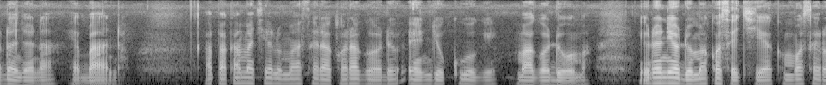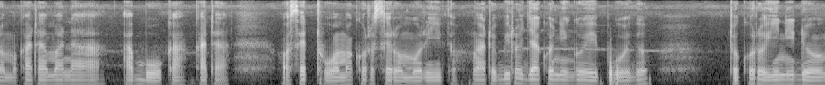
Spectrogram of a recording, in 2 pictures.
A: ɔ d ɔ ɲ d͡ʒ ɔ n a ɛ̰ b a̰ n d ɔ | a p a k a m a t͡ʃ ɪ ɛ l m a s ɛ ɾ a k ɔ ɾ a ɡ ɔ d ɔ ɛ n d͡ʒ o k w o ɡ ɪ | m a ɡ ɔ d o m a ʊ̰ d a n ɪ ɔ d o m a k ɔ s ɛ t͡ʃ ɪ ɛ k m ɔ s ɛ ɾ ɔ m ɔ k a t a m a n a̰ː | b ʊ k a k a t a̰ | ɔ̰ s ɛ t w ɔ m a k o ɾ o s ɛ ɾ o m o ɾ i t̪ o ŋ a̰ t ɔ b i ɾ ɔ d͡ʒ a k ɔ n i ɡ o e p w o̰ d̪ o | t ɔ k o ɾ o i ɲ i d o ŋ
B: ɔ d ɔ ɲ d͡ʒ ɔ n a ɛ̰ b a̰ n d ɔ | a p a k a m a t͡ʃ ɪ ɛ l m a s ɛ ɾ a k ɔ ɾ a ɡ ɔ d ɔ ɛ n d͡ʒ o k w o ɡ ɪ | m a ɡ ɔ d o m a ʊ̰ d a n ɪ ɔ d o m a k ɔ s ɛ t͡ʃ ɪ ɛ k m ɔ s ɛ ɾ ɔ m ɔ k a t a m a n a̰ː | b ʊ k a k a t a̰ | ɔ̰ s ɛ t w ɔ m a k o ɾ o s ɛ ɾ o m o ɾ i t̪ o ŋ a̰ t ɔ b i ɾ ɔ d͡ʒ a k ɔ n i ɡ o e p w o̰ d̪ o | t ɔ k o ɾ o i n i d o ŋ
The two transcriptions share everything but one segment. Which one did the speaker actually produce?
B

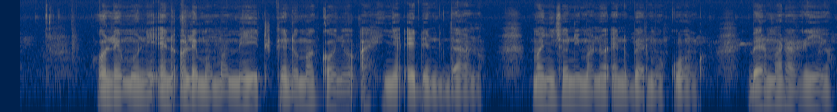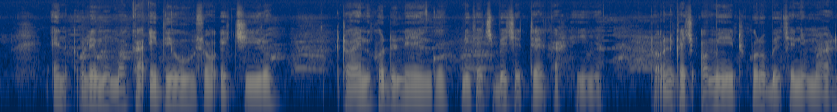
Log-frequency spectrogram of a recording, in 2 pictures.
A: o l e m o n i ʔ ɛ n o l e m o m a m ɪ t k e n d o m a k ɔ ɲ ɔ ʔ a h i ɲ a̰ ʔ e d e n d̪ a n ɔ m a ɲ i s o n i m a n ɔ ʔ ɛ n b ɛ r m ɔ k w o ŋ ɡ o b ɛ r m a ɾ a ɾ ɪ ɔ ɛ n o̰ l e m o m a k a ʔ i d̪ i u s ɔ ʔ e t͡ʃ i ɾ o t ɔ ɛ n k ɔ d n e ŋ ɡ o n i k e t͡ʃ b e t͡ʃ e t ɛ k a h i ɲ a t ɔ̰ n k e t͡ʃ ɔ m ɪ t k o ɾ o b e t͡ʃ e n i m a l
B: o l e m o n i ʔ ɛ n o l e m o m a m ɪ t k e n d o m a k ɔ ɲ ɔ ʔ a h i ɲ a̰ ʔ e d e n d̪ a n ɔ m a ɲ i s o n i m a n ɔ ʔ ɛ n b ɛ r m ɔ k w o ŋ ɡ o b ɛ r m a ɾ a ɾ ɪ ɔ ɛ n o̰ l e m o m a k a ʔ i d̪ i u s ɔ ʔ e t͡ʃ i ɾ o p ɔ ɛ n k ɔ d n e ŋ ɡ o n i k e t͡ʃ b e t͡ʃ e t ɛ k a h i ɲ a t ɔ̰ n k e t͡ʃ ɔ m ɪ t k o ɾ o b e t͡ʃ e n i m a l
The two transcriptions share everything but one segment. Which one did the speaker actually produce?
A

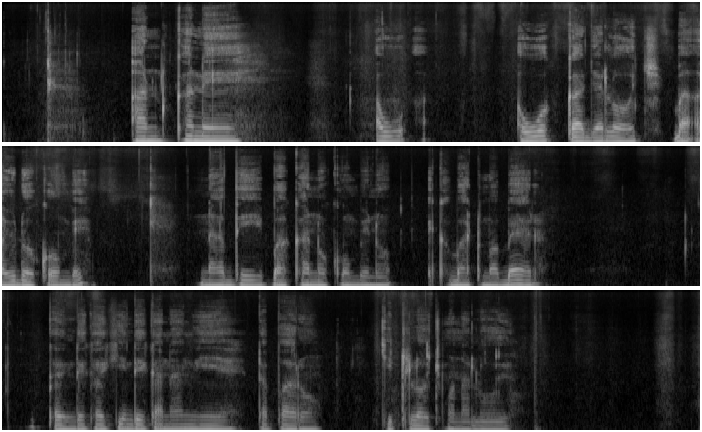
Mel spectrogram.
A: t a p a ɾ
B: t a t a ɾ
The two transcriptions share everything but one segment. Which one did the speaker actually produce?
A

